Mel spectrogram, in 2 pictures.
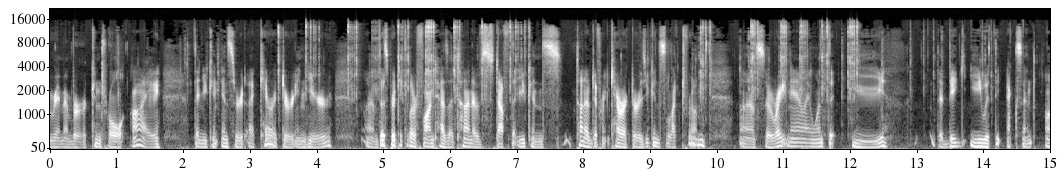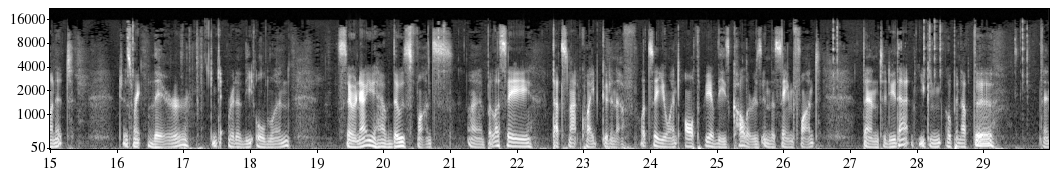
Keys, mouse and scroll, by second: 1.2 ctrl+i, 6.1-7.1 scroll up 4, 9.7 ctrl+scroll up 2, 10.2 ctrl+scroll up 4, 11.1-12.4 shift+scroll up 2, 12.4-15.9 scroll down 2, 15.9 click, 16.7 BackSpace, 20.4 click, 25.9 click, 26.7-28.2 drag, 29.3-29.9 super+drag.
